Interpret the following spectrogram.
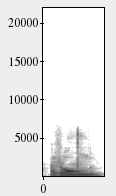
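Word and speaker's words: wrong: तो वाटर, रोंग, रोंग RONG, wrinkle RINKLE, whole HOLE, तीनों में साइलेंट है, वाटर में साइलेंट नहीं है।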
